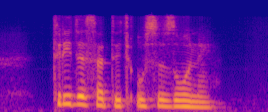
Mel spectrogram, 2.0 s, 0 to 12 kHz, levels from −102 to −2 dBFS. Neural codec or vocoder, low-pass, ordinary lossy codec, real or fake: codec, 16 kHz, 1 kbps, X-Codec, HuBERT features, trained on LibriSpeech; 7.2 kHz; Opus, 64 kbps; fake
